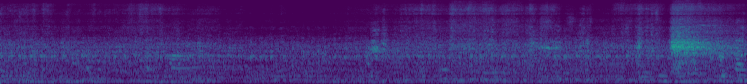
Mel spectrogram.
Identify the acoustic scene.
bus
